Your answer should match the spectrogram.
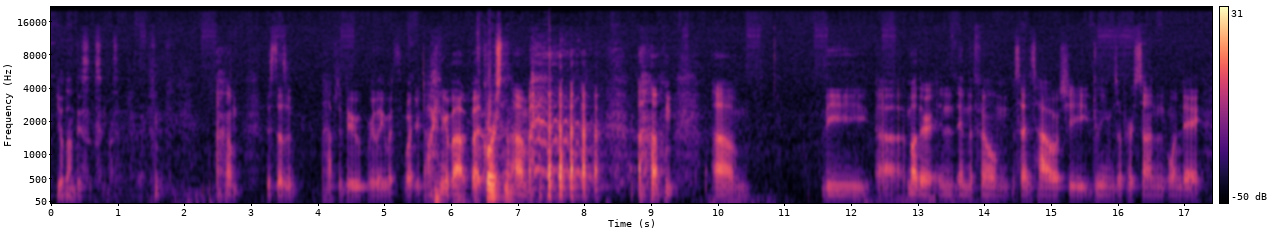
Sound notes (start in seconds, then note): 6.3 laughter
